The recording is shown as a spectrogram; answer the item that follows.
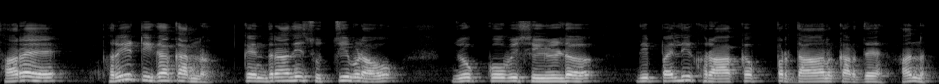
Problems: none marked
